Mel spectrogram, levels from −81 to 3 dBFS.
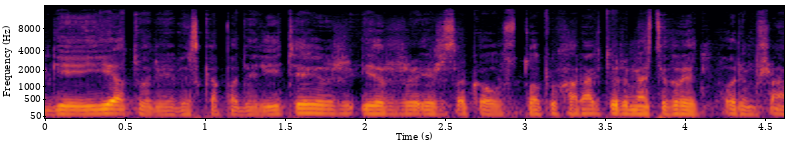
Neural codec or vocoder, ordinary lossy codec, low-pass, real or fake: codec, 44.1 kHz, 7.8 kbps, Pupu-Codec; Opus, 64 kbps; 14.4 kHz; fake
